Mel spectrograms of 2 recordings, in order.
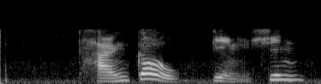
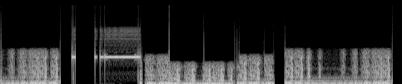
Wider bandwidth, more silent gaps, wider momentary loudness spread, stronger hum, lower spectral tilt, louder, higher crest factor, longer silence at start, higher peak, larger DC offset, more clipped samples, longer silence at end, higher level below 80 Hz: second, 5.4 kHz vs 6.4 kHz; second, none vs 0.60-0.94 s, 2.74-2.84 s; first, 15 LU vs 7 LU; neither; second, -6.5 dB/octave vs -8.5 dB/octave; about the same, -22 LUFS vs -20 LUFS; first, 20 dB vs 12 dB; about the same, 0 s vs 0 s; about the same, -4 dBFS vs -6 dBFS; neither; neither; about the same, 0.2 s vs 0.1 s; second, -58 dBFS vs -22 dBFS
